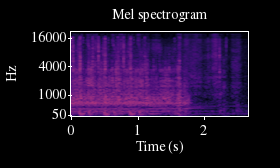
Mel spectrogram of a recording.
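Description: A sewing machine stitches fabric for a zippered toilet paper case in short rapid bursts of clattering needle strikes while the cloth is slowly turned, then eases off into quieter mechanical noise.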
